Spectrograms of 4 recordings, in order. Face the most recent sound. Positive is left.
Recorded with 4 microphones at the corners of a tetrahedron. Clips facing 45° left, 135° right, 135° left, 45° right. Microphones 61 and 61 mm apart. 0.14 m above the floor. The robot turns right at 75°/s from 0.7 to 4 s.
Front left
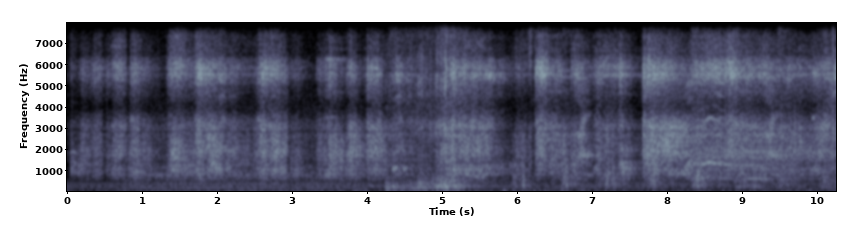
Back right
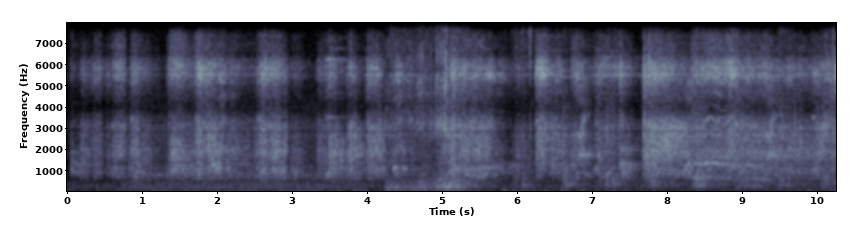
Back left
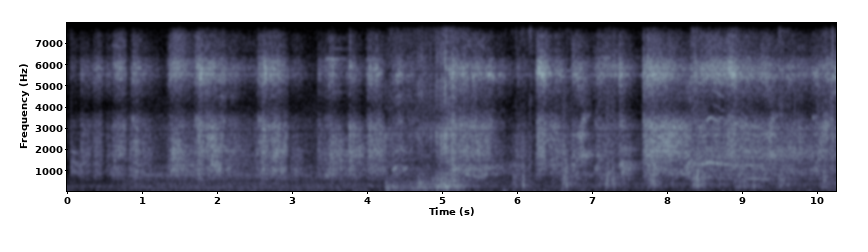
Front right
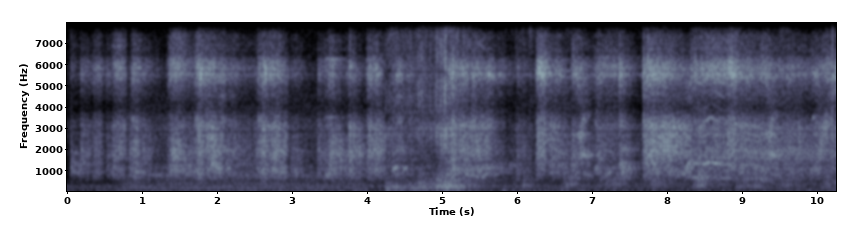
turn(degrees=125)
